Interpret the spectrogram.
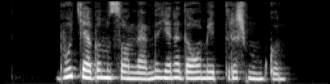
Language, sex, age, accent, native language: Uzbek, female, 18-24, Farg'ona, Uzbek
